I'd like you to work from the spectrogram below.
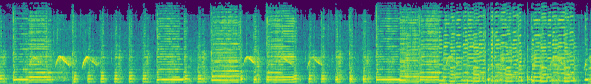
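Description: A chicken polka played on a diatonic button accordion, its melody full of cackling hen-like figures that mimic clucking birds over a steady, bouncing pumped rhythm, loud and continuous without voices.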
